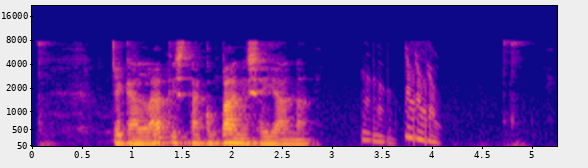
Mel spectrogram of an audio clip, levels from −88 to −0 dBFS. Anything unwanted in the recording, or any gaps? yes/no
yes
